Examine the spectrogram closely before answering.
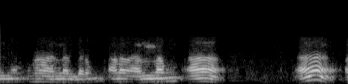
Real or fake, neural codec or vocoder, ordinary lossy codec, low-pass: real; none; none; 3.6 kHz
